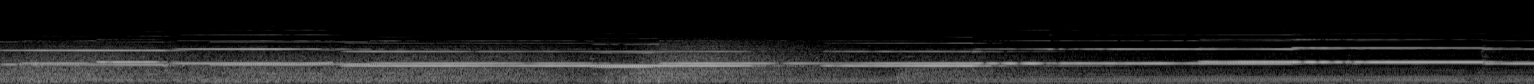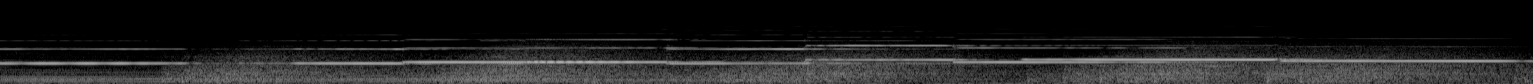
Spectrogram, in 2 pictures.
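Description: Slow contemporary orchestral music: long held high notes that move slowly from pitch to pitch over a sustained low chord, with a few gentle swells.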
